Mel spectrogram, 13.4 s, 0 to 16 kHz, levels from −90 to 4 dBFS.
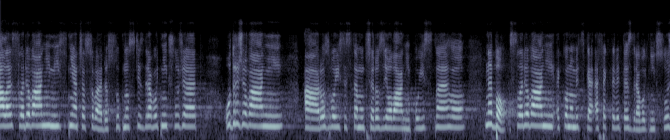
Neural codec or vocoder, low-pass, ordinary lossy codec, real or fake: none; 7.2 kHz; Opus, 16 kbps; real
